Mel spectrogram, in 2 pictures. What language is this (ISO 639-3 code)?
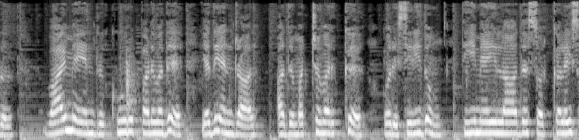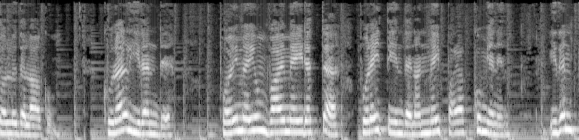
tam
